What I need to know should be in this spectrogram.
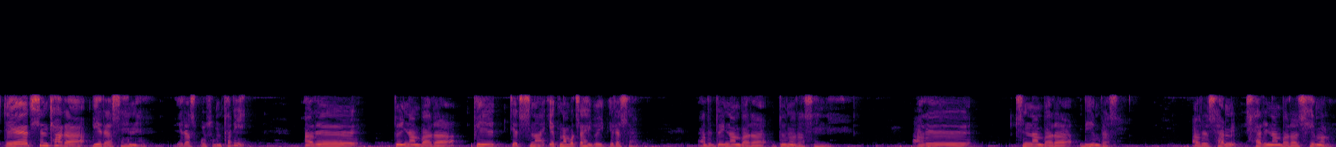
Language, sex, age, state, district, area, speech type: Bodo, female, 60+, Assam, Kokrajhar, rural, spontaneous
